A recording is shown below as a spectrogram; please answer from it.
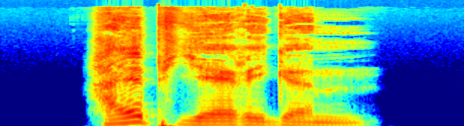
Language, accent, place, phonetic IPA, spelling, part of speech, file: German, Germany, Berlin, [ˈhalpˌjɛːʁɪɡəm], halbjährigem, adjective, De-halbjährigem.ogg
- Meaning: strong dative masculine/neuter singular of halbjährig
